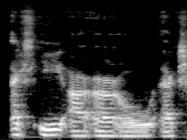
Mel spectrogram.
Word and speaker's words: Xerox: And you would think Xerox would start with a Z, but no, it's Xerox or something like that.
